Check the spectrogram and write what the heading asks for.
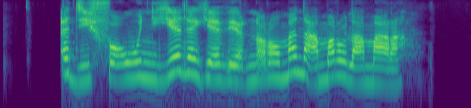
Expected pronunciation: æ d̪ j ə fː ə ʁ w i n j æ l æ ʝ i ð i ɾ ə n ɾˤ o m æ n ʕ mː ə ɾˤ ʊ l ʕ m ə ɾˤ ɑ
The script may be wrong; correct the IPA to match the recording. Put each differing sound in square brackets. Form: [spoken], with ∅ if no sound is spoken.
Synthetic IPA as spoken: æ d̪ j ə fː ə ʁ w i n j æ l æ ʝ [æ] ð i ɾ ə n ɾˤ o m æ n ʕ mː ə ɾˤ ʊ l ʕ m [ɑ] ɾˤ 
